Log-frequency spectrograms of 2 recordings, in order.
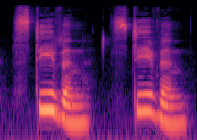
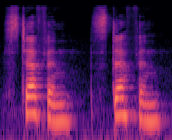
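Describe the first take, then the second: First: "Stephen" said STEE-vən; "Stephen" as STEE-vən, stressed first; usual pronunciation. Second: "Stefan" said STEF-ən; "Stefan" as STEF-ən, stressed first; rare pronunciation. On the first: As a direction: say "Stephen" with a long EE and a V. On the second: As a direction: say "Stefan" with a short E and an F. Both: Shown as a demonstration. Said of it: "Or on rare occasion".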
